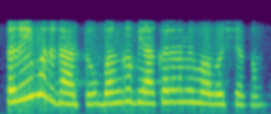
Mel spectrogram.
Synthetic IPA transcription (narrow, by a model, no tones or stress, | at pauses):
t̪ɐd̪iːʋɐd̪ɐd̪aːt̪ubɐŋɡɐʋjaːkɐɾɐɳɐmiʋɐɐʋɐʃjɐkɐm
